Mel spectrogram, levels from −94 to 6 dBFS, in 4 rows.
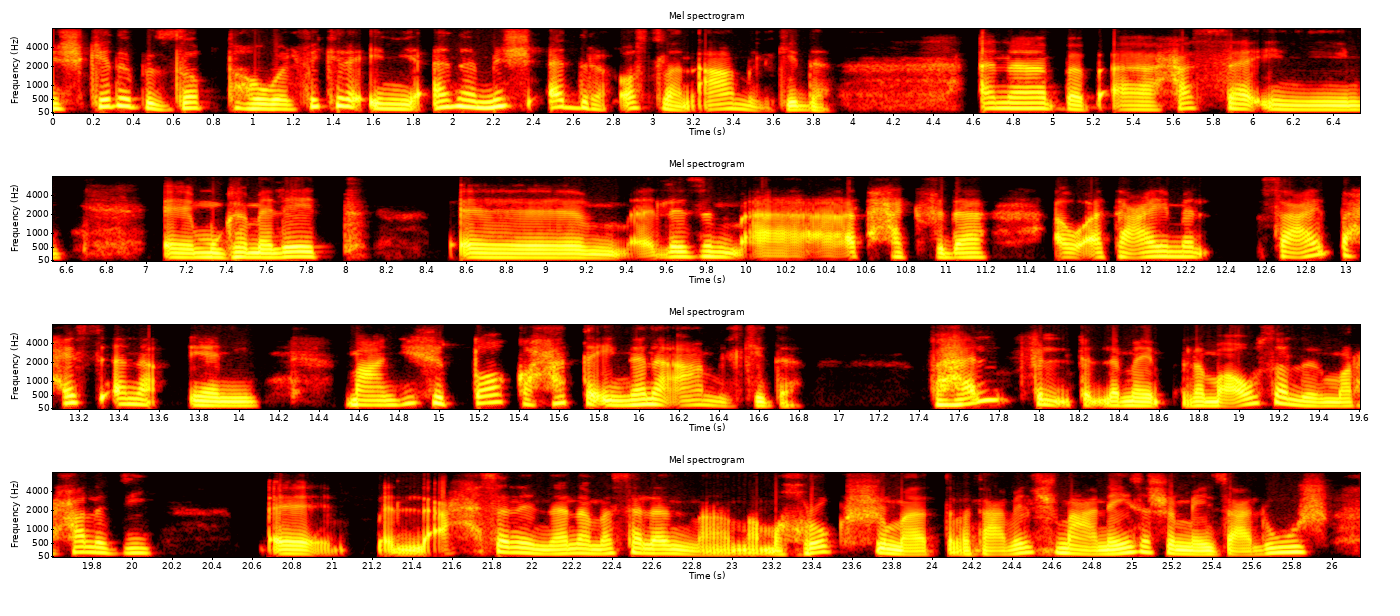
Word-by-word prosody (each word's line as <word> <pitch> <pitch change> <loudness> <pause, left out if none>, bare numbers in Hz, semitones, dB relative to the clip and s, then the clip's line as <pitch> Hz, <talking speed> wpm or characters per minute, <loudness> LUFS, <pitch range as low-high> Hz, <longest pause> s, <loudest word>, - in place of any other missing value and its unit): مش 175 - -3
كده 255 +2 +4
بالضبط، 195 - -1
هو 170 -3 +4
الفكرة 245 - +1
إني 165 -3 +2
أنا 230 +1 +5
مش 245 +6 +3
قادرة 210 -3 -1
أصلًا 170 -8 -2
أعمل 155 - -2
كده، 135 +2 -1 0.8
أنا 190 0 +2
بابقى 145 -3 -2
حاسة 180 0 -2
إني 140 -3 0 0.5
آآ، 150 -1 +2
مجاملات 160 +3 +3 0.6
آمم، 140 -4 +2 0.2
لازم 175 -1 +1 0.6
أضحك 165 0 -2
في 150 - -3
ده 155 +1 +1 0.4
أو 155 - 0
أتعامل، 175 +2 0 0.3
ساعات - - -1
باحس 245 +1 -1
أنا 185 -2 +1 0.2
يعني 140 -3 +3 0.4
ما 170 - +2
عنديش 175 +9 -1
الطاقة 235 +5 -1
حتى 230 +3 -2
إن 160 +1 +3
أنا 185 +1 +5
أعمل 155 -6 -4
كده، 135 +3 -4 0.7
فهل 180 - +3 0.2
في 180 - -1
ال 165 - -2
في - - 0
ال - - -4
لمّا 145 -1 +3
ي 135 - +2
لمّا 140 -1 +3
أوصَل 215 +4 +2
للمرحلة 140 +6 -1
دي 165 +1 -5 0.6
آآ، 140 -2 +2 0.3
الأحسن 190 - -1
إن 150 -5 +2
أنا 150 +2 +2
مثلًا 150 +1 +1
ما 130 -5 -2
ما - - -1
ما - - 0
أخرُجش، 170 0 -1
ما 130 -7 +4
ات - - -5
ما - - -1
اتعاملش 130 +10 -2
مع 150 -6 +2
ناس 150 +9 +3
عشان 155 -8 +2
ما 125 - +4
يزعلوش، 155 - 0
160 Hz, 150 wpm, -14 LUFS, 140-185 Hz, 0.8 s, أنا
